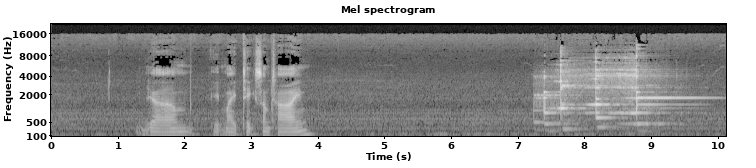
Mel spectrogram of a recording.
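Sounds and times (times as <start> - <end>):
speech: 1.4 - 4.0
smartphone startup jingle with bright bell-like notes: 7.2 - 10.1.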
